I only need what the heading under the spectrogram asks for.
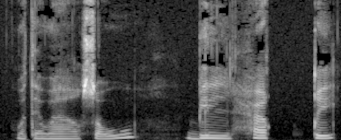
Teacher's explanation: قاف حلق سے اور یہاں پر شدہ ہے تو اسٹرانگ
